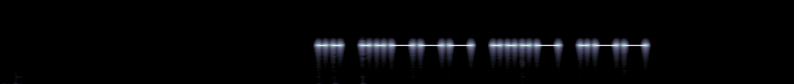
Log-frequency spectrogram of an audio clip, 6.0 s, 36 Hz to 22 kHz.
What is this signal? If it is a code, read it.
Morse code, heard as a keyed tone, about 22 wpm, 700 Hz. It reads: I2VW
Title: DXCC-100 Call Signs - 4 Characters - Repeated 2x - 22wpm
